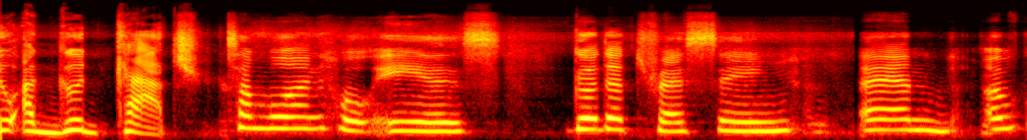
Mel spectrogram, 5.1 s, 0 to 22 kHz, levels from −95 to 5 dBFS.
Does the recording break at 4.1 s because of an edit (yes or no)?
yes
